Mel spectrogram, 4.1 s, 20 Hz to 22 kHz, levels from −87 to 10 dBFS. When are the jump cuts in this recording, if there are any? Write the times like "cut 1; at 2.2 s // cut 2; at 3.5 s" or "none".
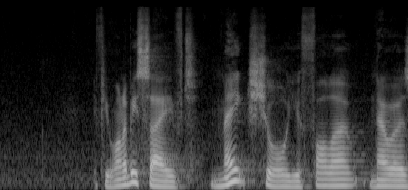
cut 1; at 2.0 s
